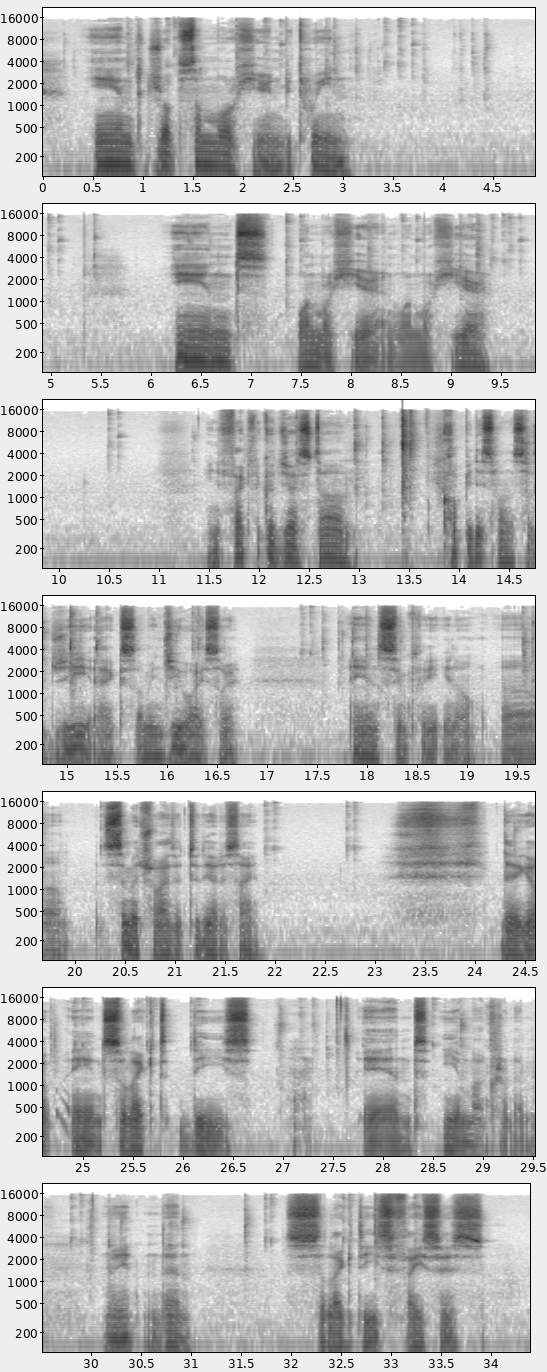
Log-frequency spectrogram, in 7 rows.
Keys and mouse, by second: 0.8 ctrl+r, 4.1 ctrl+r, 9.2 ctrl+e, 12.3 s, 14.6 g, 17.7 Tab, 18.1 alt+x, 21.5 click, 21.9 click, 22.7 click, 23.5 Tab, 24.3 Tab, 24.8 alt+click, 25.6-26.9 alt+shift+drag, 27.1 middle click, 27.4 q, 30.1 Tab, 30.7 Tab, 31.7 shift+click, 32.5 alt+click, 32.8 alt+shift+click, 33.2 alt+shift+click, 33.7 alt+shift+click.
